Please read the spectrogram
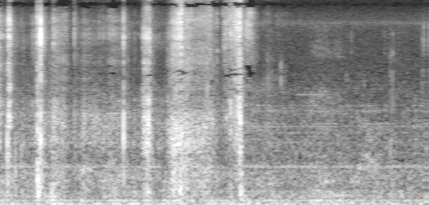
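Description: Faint crinkling and light clicks of a plastic binder page sleeve as a baseball card is slid out of its pocket, mostly in the first two and a half seconds.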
